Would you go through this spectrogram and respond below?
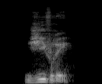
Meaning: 1. to ice up 2. to glaze
- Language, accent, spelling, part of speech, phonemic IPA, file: French, France, givrer, verb, /ʒi.vʁe/, LL-Q150 (fra)-givrer.wav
